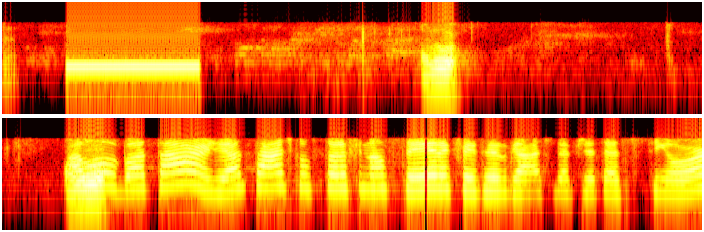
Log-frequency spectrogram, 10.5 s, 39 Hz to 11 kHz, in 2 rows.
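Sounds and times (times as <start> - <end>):
telephone ringback tone while calling someone: 0.5 - 1.5
speech: 3.2 - 3.6, 5.9 - 10.4.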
